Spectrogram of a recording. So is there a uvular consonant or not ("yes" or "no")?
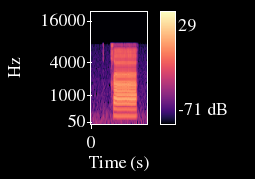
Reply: no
